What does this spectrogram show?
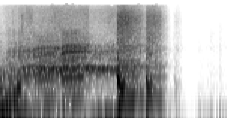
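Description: A sheep bleats once in a long, quavering cry, loud, lasting just over a second before cutting off abruptly into silence.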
